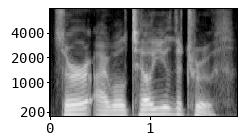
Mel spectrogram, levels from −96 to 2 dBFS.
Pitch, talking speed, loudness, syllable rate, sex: 125 Hz, 225 wpm, -14 LUFS, 4.0 syllables/s, male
